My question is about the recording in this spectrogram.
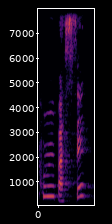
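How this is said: The name is said with Korean-style pronunciation. "한국말로는 이렇게 부르는데"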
